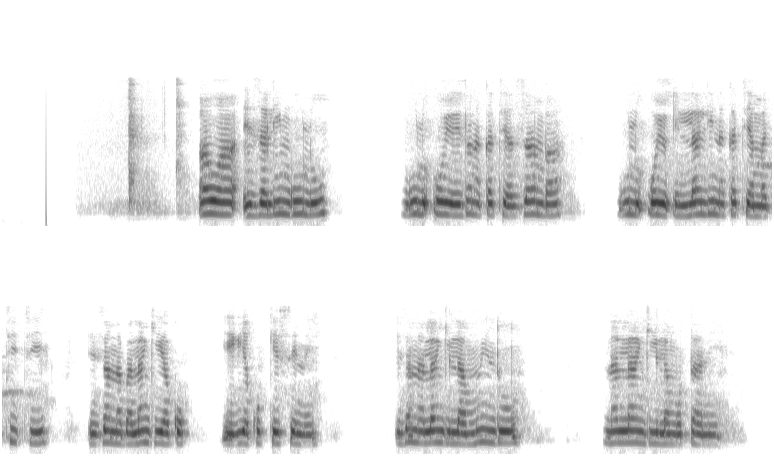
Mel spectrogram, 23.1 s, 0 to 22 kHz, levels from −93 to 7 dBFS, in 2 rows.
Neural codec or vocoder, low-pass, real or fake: none; 5.4 kHz; real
